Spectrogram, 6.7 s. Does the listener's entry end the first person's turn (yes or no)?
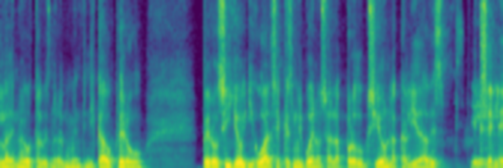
yes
